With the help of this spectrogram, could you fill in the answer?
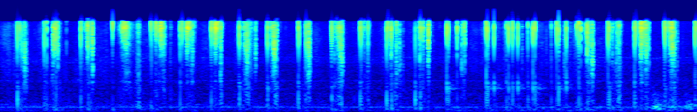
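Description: Long acrylic nails tap a small hollow ceramic shot glass with a glossy glaze and an unglazed white base. A quick, uneven run of light, crisp clicks follows, each bright and very short with almost no ring and barely any low end.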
